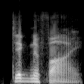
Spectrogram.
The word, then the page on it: dignify: American English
